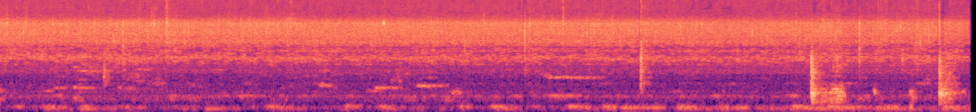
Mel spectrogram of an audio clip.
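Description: Garlic fries in hot oil in a pan, a steady soft sizzle broken by faint occasional clicks of a spoon or spatula, with no one speaking.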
